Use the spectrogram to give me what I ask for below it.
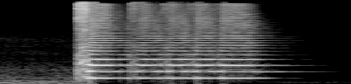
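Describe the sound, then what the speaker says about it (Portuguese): A single loud, deep blast from a compressor-driven marine air horn fitted to a car, rich and steady, sounding for about a second and a half before fading out. "É uma buzina robusta, forte, grave, de longo alcance."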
